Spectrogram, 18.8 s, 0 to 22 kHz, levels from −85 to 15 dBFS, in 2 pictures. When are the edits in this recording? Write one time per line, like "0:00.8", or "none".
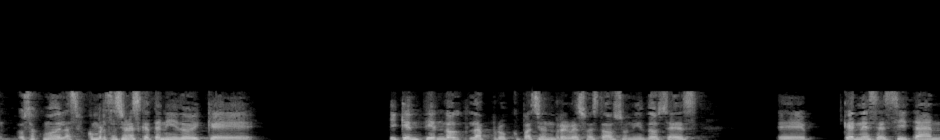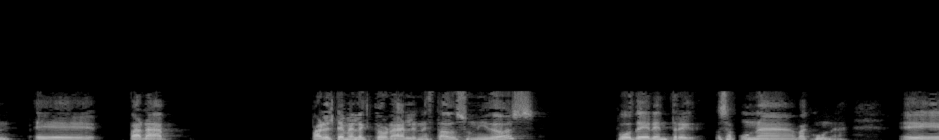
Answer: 0:16.7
